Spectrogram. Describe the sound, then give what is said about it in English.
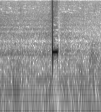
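A single short electronic phone beep as a call is answered, sharp and fairly loud, against a quiet background with a faint steady tone underneath. “I'm answering another phone call.”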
